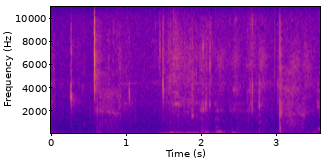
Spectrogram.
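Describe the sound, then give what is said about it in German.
A video game character eats food with quiet chewing and biting sounds, soft wet mastication broken by a few small clicks and crunches, steady and low in level throughout. “Ja, hier haben wir noch Essen. Das, das esse ich jetzt schnell.”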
